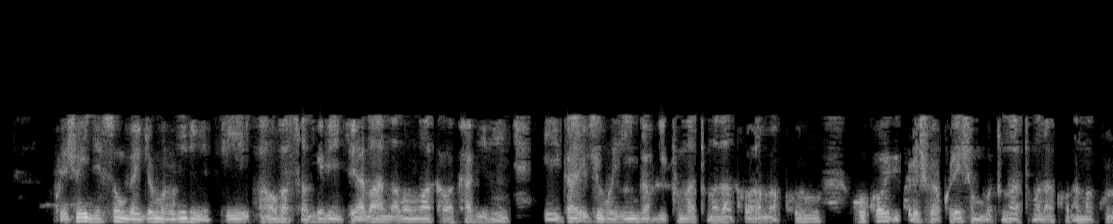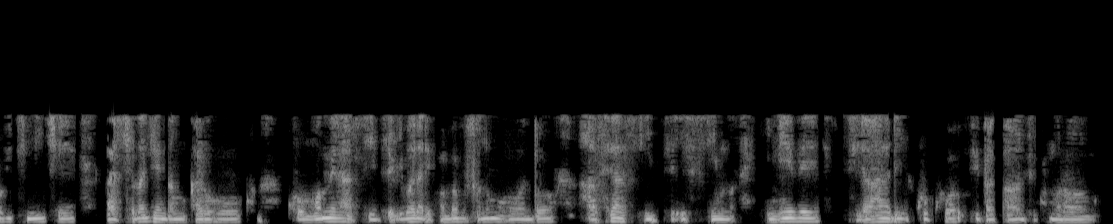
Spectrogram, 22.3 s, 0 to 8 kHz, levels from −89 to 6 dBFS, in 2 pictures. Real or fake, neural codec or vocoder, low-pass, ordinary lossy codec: fake; codec, 32 kHz, 1.9 kbps, SNAC; 7.2 kHz; AAC, 16 kbps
